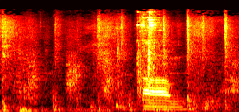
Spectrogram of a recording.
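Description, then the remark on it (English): A dog named Ella, upset at not getting attention, lets out a drawn-out, whiny whimper partway through, a tonal moaning cry rising over softer snuffly noises and faint background rustle. “I would love to hear any questions that y'all have, as Ella is upset that I'm not giving her attention.”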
